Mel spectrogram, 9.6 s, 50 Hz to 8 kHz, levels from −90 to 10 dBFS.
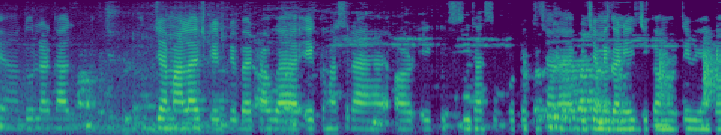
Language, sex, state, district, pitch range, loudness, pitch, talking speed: Hindi, female, Bihar, Vaishali, 190-205 Hz, -17 LUFS, 195 Hz, 180 wpm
